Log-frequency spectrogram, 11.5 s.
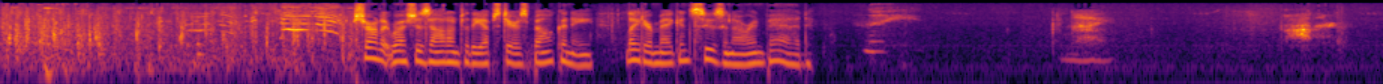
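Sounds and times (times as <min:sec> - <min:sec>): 
horse hooves clip-clopping pulling a wagon onto a plantation: 0:00.0 - 0:07.0
speech: 0:03.0 - 0:06.9.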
